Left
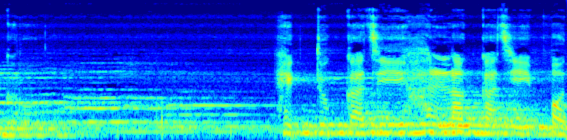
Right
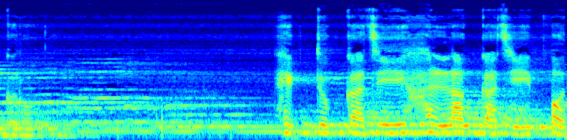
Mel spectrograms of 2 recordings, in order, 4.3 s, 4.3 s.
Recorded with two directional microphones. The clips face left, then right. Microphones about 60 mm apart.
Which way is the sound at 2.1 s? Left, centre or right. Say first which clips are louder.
Right 3 dB; right.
